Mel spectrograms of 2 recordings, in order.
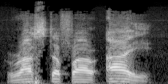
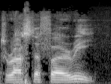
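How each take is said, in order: First: The last syllable sounds like 'eye'. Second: The last syllable sounds like 'ree'. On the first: This is the changed form used by the movement. "they changed the, the, the last syllable, re, to I. So it became Rastafari" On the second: This is the original Amharic form. "and not Rastafari"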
